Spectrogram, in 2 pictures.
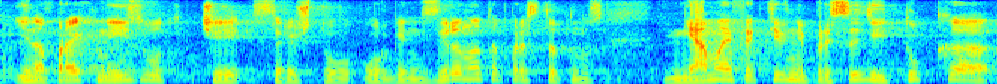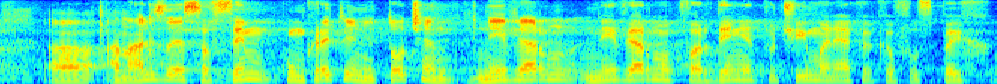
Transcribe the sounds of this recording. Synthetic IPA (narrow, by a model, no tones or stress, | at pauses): inɐpɾavixmɛizvot̪ | t͡ʃɛsɾɛʃt̪ʊoɾɡɐniziɾɐnət̪əpɾɛst̪ɤpnost̪ | nʲamɐɛfɛk̚t̪ivnipɾɛsɤd̪iːt̪ukə | ɐ̰nalizəɛsɐfsɛmkoŋkɾɛt̪ɛnit̪ɔt͡ʃɛnːɛvʲaɾnɛɛvʲjaɾnot̪vəɾd̪ɛnʲiɛt̪ot͡ʃɛimənʲakəkəfʊspɛx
